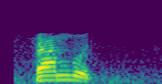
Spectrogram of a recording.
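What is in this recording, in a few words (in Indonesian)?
"rambut", Indonesian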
